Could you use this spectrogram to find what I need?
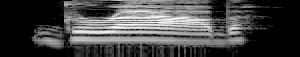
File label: "grab", English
